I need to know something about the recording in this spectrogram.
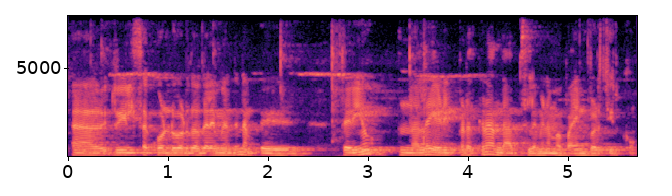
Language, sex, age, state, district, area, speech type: Tamil, male, 18-30, Tamil Nadu, Dharmapuri, rural, spontaneous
